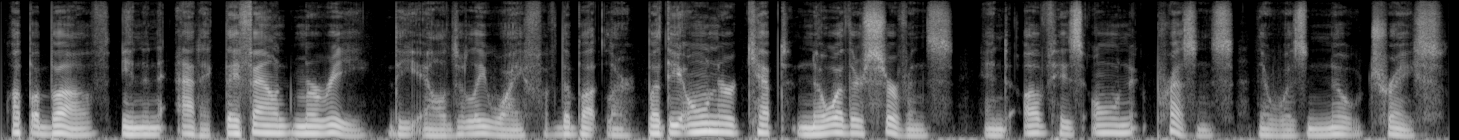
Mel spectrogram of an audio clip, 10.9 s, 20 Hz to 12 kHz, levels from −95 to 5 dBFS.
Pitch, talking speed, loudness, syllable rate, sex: 120 Hz, 165 wpm, -20 LUFS, 4.6 syllables/s, male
